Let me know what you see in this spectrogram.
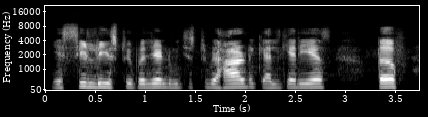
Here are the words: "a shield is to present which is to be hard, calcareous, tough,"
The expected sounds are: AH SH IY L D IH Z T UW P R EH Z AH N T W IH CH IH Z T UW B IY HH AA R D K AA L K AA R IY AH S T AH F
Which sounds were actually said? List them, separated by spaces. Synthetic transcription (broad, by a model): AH S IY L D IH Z T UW P R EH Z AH N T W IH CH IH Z T UW B IY HH AA R D K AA L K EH R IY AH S T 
